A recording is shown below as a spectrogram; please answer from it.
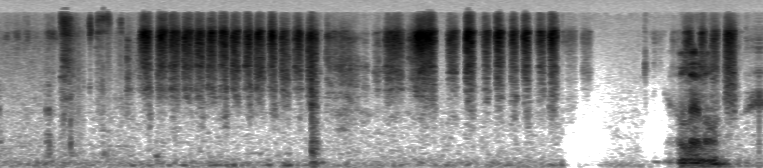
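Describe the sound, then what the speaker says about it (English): Fingers rubbing paint splatter off a watercolor painting on paper, close and quiet, in quick rhythmic bursts of short scrubbing strokes separated by brief pauses. "I'm just trying to rub it off."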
